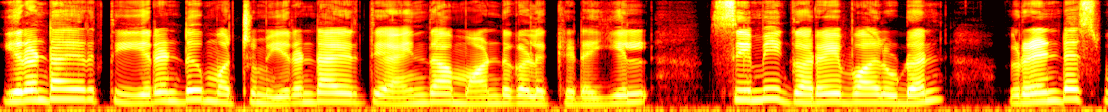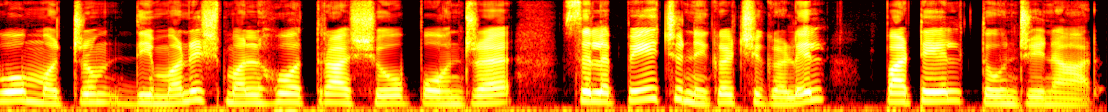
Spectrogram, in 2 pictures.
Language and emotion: Tamil, neutral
